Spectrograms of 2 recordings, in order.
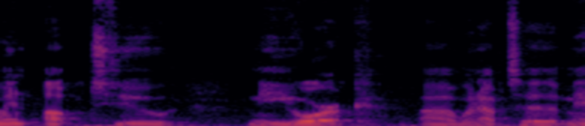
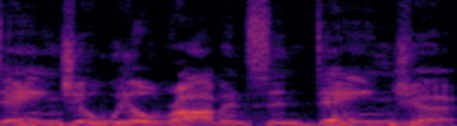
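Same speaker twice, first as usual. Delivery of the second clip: put-on Boston accent, raised and pitched up, called out; 9 semitones higher, 8 dB louder than usual. Retelling what an old friend said to him: friend's boston accent. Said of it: "in her Boston accent".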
